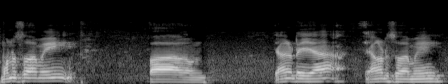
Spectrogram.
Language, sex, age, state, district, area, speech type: Telugu, male, 60+, Andhra Pradesh, Nellore, rural, spontaneous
